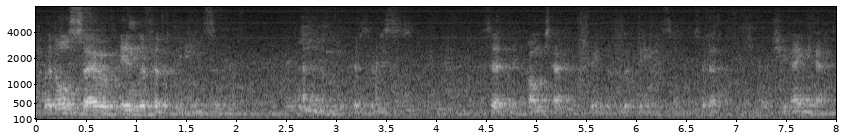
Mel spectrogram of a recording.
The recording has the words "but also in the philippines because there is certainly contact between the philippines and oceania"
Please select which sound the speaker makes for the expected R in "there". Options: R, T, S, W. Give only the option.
W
